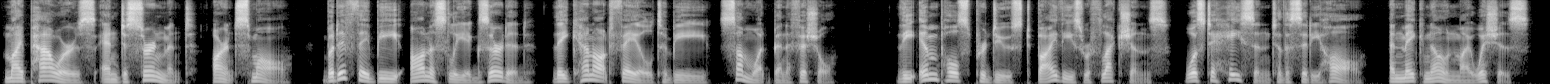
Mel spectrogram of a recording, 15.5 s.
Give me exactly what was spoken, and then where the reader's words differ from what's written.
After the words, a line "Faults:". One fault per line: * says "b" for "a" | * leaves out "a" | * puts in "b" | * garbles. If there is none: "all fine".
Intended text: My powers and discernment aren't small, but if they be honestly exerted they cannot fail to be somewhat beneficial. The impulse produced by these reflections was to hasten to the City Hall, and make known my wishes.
My powers and discernment aren't small, but if they be honestly exerted they cannot fail to be somewhat beneficial. The impulse produced by these reflections was to hasten to the City Hall, and make known my wishes.
Faults:
all fine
